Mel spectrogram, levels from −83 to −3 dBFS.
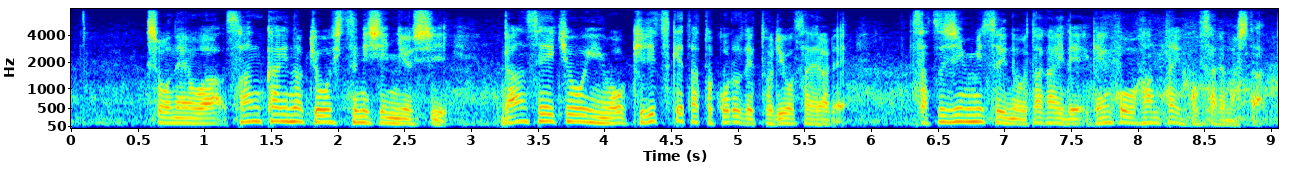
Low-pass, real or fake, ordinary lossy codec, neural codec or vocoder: none; fake; none; codec, 16 kHz, 8 kbps, FreqCodec, smaller model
